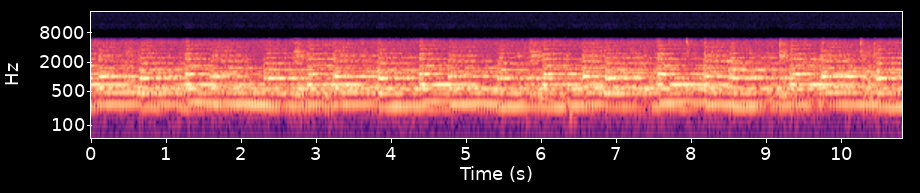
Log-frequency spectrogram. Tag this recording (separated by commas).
Change ringing (campanology)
